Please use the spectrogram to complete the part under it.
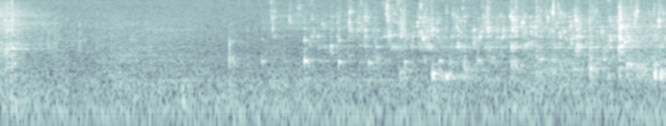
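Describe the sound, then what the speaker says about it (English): Wine pours in a short splash into a glass beside a tray of pasta and garlic bread, a faint liquid trickle with a few small drips, quiet and close with no talking. "A splash of vino."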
